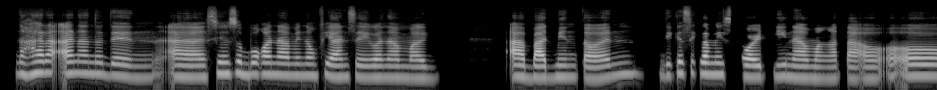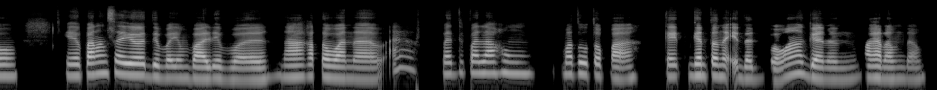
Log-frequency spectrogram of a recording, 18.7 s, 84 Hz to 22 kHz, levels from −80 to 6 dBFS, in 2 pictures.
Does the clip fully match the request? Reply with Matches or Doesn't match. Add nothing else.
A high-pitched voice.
Matches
